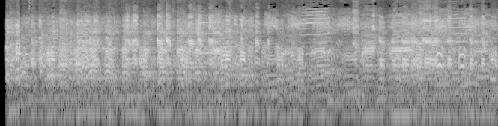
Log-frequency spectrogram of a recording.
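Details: Eight domestic geese, Toulouse and African breeds, calling as they meet new geese: loud, dense, overlapping honks from several birds at once, harsh and nasal, continuing without pause throughout.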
